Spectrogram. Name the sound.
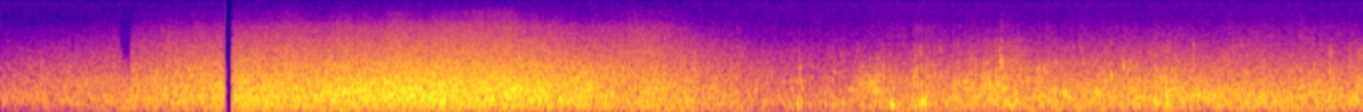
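sea waves washing ashore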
